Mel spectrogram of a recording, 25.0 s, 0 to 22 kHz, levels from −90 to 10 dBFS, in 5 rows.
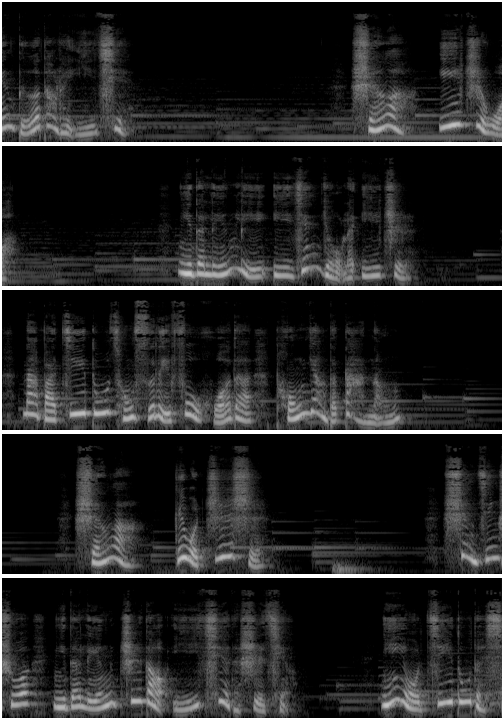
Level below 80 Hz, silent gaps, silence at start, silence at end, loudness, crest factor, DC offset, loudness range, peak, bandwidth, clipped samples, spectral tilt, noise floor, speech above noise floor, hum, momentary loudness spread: -68 dBFS; none; 0 s; 0 s; -29 LUFS; 20 dB; under 0.1%; 6 LU; -10 dBFS; 16.5 kHz; under 0.1%; -5 dB/octave; -74 dBFS; 45 dB; none; 13 LU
